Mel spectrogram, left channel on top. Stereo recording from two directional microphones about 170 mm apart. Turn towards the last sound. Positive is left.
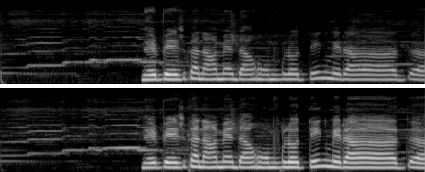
turn(degrees=-30)  # may be behind; listen again after turning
